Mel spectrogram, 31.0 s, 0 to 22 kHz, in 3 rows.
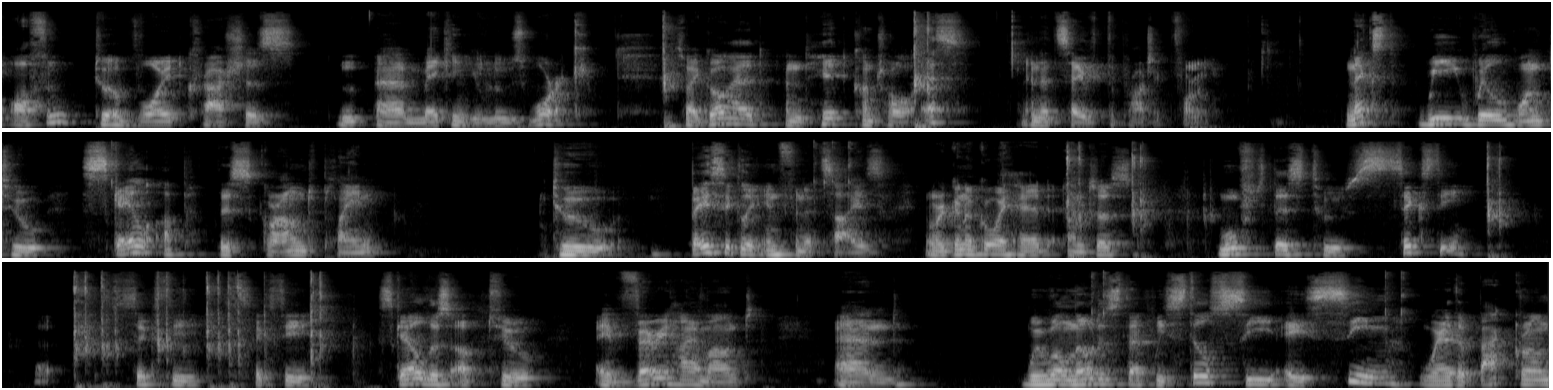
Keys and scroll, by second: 6.2 ctrl+s, 17.5-17.9 typing, 20.3 Tab, 20.3-22.2 typing, 22.8 Return.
